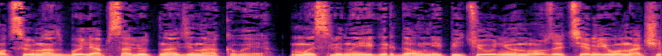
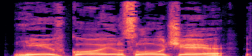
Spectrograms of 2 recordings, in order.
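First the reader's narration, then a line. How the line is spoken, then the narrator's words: Yelling in unison. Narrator (Russian): заорали мы с Игорем в один голос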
